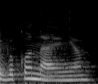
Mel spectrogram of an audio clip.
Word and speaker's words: виконання: звісно, буде читАння, як і завдАння, як і виконАння.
